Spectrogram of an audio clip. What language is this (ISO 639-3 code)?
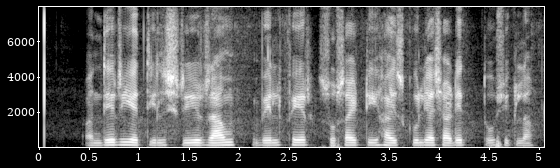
mar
